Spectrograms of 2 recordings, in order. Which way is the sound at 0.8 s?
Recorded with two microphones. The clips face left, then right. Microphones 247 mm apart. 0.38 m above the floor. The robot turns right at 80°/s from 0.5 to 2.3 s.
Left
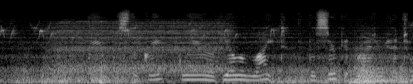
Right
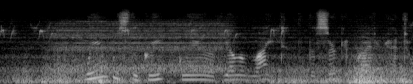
75° right.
